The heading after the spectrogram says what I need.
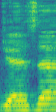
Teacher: الف مدہ کے بعد حمزہ اسی کلمے میں ہے تو یہاں پر مد متصل ہوگی، 3 سے 5 الف تک کھینچ کر پڑھیں گے۔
